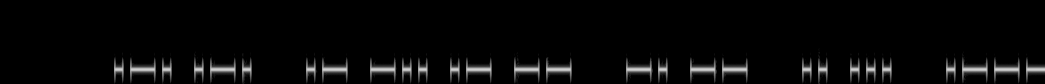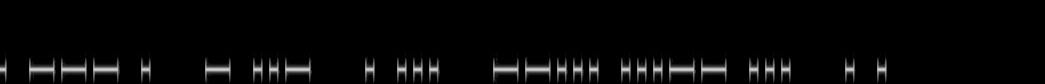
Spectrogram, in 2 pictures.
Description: Morse code, heard as a keyed tone, about 15 wpm, 700 Hz. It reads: RR ADAM NM IS JOE TU ES 73S EE
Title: SOTA QSO Practice 15wpm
